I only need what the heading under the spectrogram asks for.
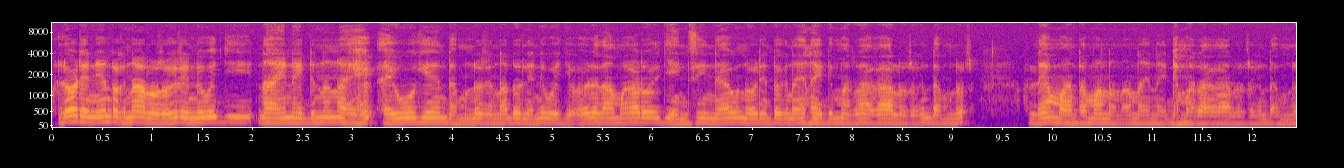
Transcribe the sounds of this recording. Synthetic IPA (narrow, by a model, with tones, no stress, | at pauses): o˨lo˦ɾe˨n˦e˦ndo˦ki˨na˦˨lo˨to˨ki˦ɾe˨ne˦we˦d͡ʒi˦na˨i˦na˨i˨de˦na˦no˦˨a˨i˦wo˦k̬e˦nda˨mu˨no˦ɾi˨na˨˦do˦le˨ne˦we˨˦d͡ʒi˨o˨˦ɾo˦ða˦ma˦ka˦ɾo˦ld͡ʒe˨n˨si˦ne˦a˦ku˦no˨˦ɾe˨ndo˦ki˦na˨i˦na˨i˨de˦ma˨ɾa˦˨kaː˦lo˨to˨ki˦n˦da˨mu˨no˦ɾ | o˨le˦ma˨nta˨ma˦no˨na˨˦na˨i˦na˨i˨de˦ma˨ɾa˦˨ka˦˨lo˨to˨ki˦nda˨mu˨no˦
